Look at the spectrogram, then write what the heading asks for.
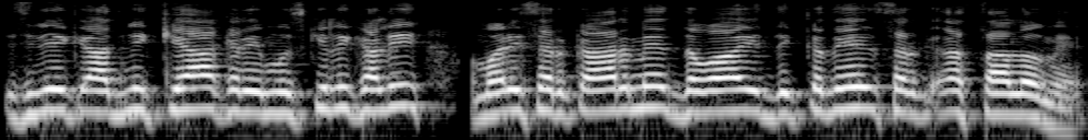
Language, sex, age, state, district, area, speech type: Hindi, male, 60+, Uttar Pradesh, Jaunpur, rural, spontaneous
